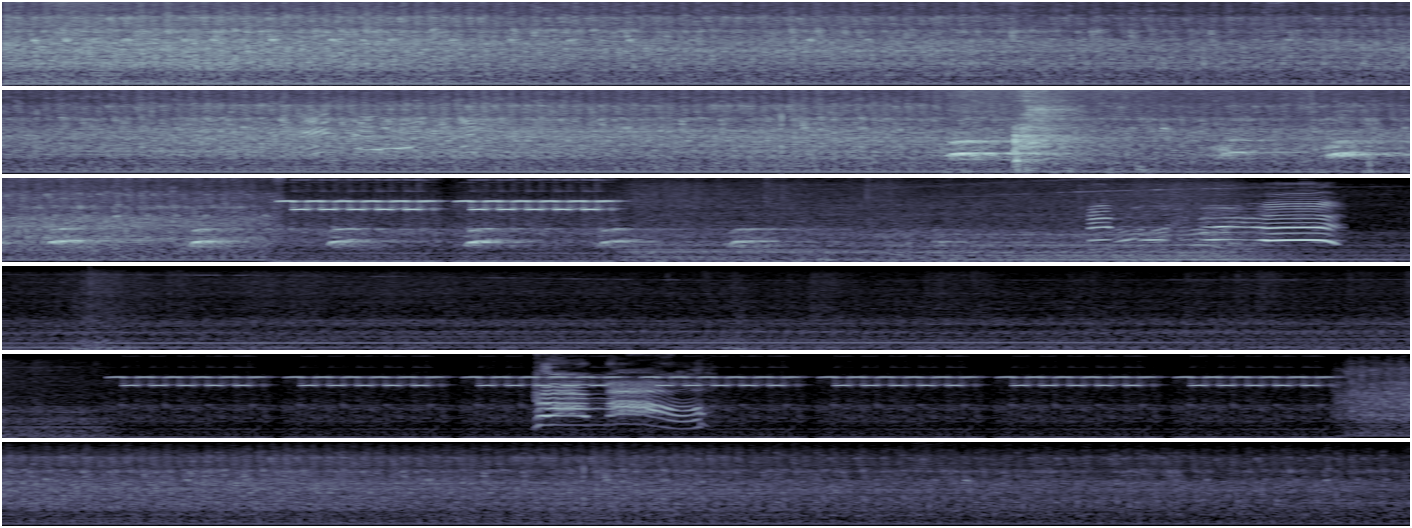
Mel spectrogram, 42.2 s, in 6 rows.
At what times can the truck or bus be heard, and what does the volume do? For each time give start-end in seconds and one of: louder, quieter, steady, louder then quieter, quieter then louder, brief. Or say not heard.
0.0-42.1 quieter.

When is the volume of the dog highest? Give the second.
12 s.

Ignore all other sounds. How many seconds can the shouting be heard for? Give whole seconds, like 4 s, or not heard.
3 s.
